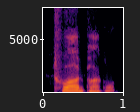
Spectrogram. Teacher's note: there's a little puff of air after the t because it's like you're spitting it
